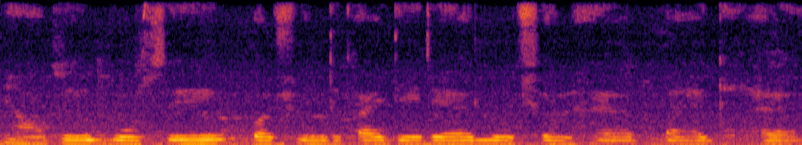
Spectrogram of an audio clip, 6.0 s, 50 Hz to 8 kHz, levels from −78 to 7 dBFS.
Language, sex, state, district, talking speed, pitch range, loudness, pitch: Hindi, female, Rajasthan, Bikaner, 130 wpm, 175-185 Hz, -15 LUFS, 180 Hz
